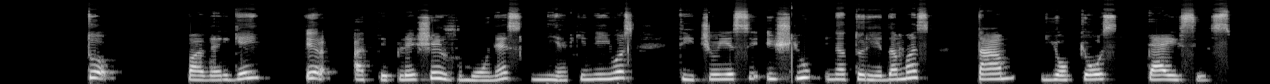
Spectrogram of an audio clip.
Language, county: Lithuanian, Marijampolė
